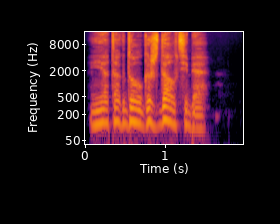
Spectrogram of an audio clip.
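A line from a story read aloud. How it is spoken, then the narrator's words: Muffled whisper into neck. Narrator (Russian): прошептал он куда-то мне в шею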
